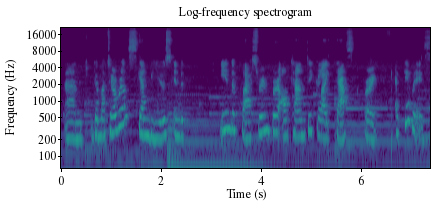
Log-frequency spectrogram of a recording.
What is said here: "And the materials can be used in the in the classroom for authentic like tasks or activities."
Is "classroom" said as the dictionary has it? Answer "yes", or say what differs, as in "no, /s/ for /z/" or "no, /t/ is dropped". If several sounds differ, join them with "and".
yes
